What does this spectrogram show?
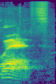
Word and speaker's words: ROTLH: If you don't wish to write it all out, it would be, you can spell it out as ROTLH. But So the it's L is pronounced silent. Roth, but And the L is silent.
